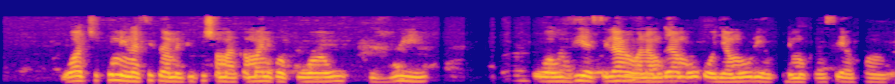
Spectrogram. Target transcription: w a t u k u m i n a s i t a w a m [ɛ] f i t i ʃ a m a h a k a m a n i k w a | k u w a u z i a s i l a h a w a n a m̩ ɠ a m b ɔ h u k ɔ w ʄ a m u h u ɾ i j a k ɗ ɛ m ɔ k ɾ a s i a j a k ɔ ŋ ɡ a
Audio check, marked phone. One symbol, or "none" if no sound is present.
ɛ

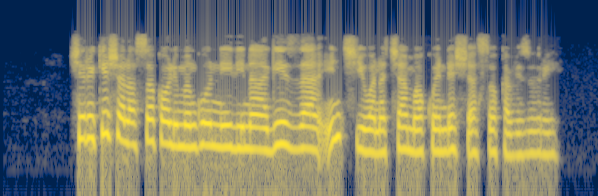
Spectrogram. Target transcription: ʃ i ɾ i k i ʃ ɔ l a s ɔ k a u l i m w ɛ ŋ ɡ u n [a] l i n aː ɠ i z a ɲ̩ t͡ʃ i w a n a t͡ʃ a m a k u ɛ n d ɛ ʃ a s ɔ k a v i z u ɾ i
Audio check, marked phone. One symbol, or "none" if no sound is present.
i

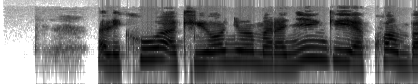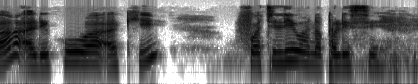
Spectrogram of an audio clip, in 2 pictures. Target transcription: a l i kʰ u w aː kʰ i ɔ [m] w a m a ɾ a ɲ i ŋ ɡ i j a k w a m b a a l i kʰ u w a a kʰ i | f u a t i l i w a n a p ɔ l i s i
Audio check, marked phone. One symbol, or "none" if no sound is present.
ɲ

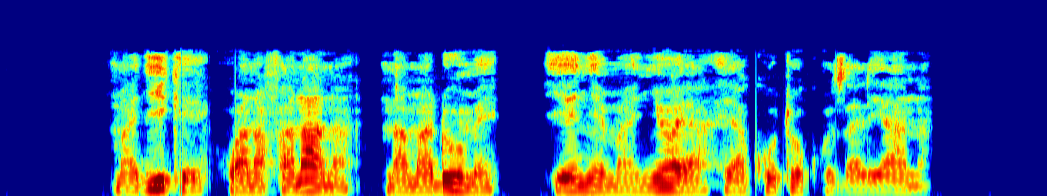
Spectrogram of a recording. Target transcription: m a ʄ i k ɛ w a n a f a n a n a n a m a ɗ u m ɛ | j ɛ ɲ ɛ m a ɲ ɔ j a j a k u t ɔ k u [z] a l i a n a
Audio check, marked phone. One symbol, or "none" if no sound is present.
z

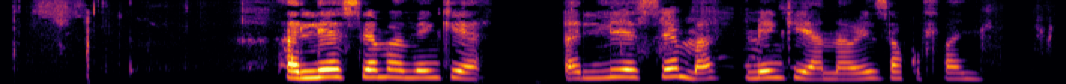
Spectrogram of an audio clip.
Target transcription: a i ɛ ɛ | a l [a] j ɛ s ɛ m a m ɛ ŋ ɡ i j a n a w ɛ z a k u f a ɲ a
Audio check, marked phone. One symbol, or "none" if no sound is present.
i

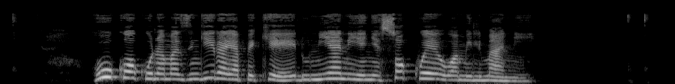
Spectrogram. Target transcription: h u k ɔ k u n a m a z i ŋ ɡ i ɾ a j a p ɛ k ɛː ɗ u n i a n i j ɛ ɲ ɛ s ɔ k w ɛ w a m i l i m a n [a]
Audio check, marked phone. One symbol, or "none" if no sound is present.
i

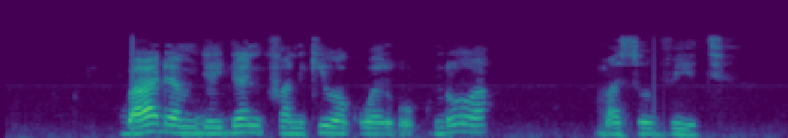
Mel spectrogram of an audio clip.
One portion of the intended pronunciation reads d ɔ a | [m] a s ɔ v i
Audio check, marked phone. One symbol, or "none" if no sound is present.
m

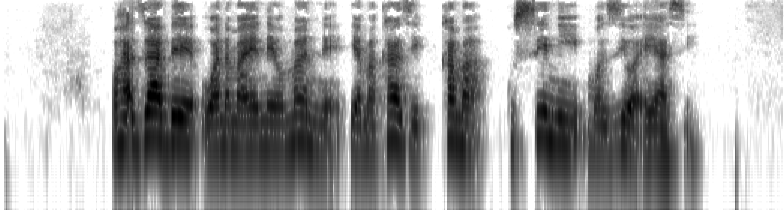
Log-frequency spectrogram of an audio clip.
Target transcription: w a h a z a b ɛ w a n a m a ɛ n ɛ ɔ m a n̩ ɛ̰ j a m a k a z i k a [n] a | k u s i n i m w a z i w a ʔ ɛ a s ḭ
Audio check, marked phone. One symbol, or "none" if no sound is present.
m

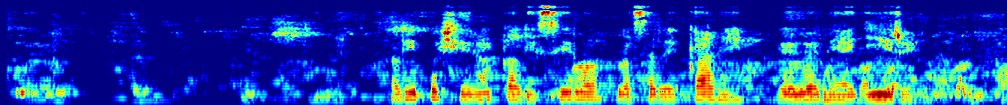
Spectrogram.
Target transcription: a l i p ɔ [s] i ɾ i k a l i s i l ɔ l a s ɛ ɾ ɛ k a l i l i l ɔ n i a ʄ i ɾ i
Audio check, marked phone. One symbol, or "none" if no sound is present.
ʃ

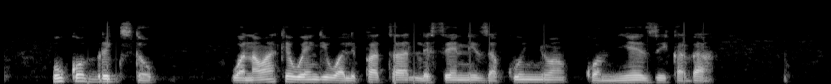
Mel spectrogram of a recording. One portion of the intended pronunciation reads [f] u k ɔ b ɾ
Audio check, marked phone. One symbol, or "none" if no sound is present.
h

